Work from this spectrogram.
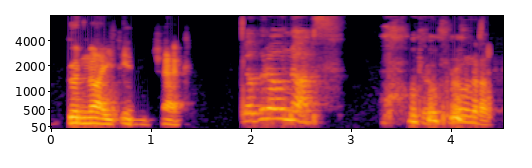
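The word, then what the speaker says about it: dobrou noc: Dobronoc. Dobrona. Dobronoc.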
